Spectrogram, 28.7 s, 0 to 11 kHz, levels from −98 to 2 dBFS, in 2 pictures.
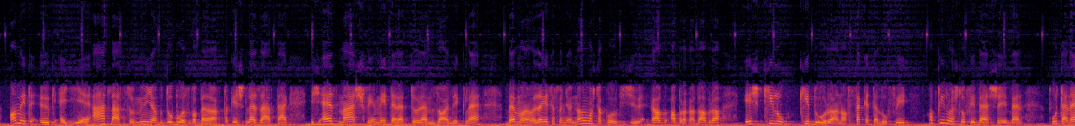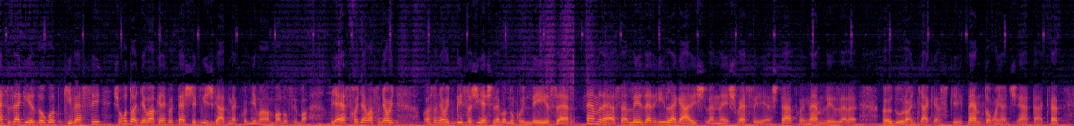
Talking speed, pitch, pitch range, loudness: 190 wpm, 160 Hz, 145-180 Hz, -30 LUFS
